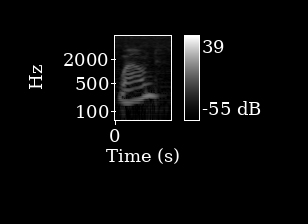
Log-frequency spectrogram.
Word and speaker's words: WOWN: Yeah, WOWN rhymes with town and down.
